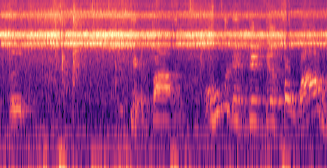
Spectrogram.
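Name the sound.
crickets chirping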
